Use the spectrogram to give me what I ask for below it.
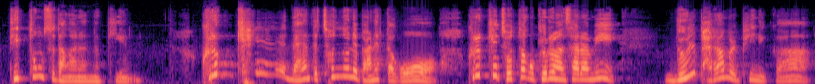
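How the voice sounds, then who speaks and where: A middle-aged woman, a pastor's wife giving a church testimony in a lively, laughing storytelling manner. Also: a little high, husky.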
